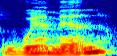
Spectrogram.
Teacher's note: it doesn't have an O sound. It's pronounced women with 2 I sounds.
